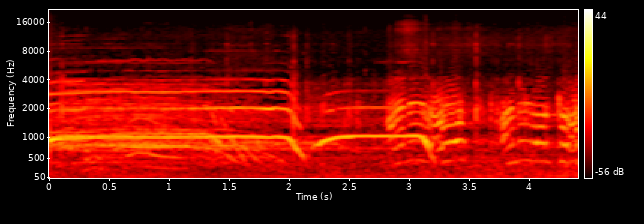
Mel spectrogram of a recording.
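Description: A crowd at a protest rally for justice for Jamal roars and cheers in answer to a speaker's call to make noise, with loud overlapping shouts and high whooping cries that rise and fall in pitch over a few seconds.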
